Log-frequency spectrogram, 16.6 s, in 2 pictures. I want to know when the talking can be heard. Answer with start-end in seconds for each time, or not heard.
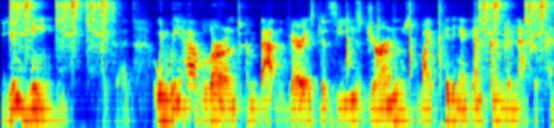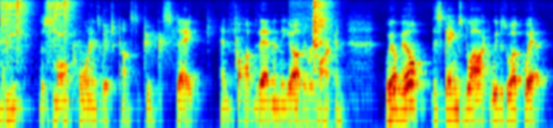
0.0-16.4.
